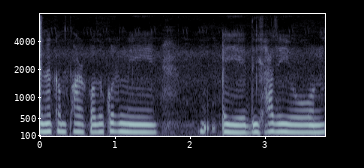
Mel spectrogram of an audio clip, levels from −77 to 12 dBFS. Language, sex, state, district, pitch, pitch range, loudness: Chakma, female, Tripura, West Tripura, 185 Hz, 175-190 Hz, -18 LUFS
